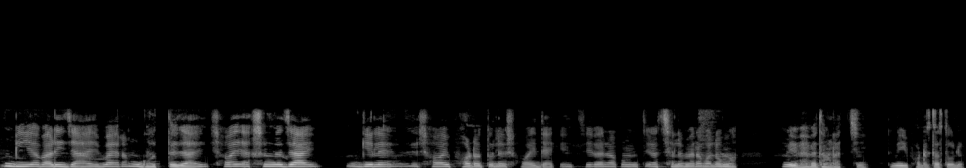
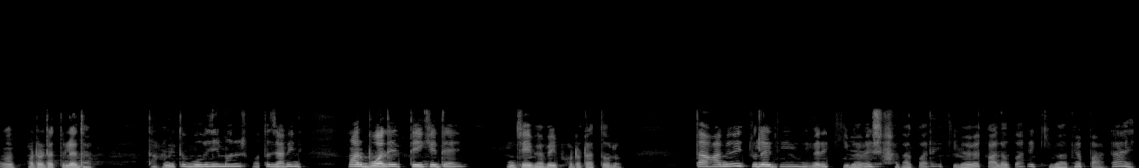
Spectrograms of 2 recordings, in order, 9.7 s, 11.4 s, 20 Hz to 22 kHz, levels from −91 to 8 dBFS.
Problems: background sounds at intervals, background conversations at intervals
